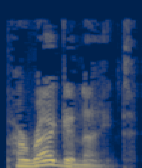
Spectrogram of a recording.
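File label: "paragonite", British English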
